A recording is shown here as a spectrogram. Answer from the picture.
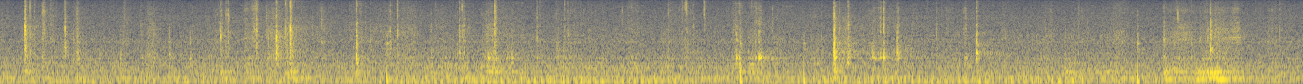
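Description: Faint, irregular small clicks and scrapes of a plastic fork working into a plastic seedling cell tray, loosening potting soil to lift out seedlings.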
